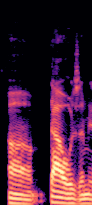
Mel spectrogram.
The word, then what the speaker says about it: Daoism: So through Daoism, or people call it Taoism, Daoism is the pronunciation, but through Daoism, the very first reference to God, infinite intelligence, is done here.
